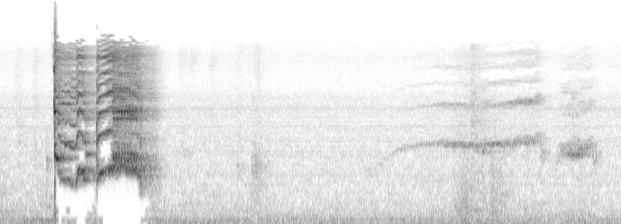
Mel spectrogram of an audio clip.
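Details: Tame green junglefowl crowing: a single harsh, broadband burst of about one second, followed by faint whistled notes from other birds.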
